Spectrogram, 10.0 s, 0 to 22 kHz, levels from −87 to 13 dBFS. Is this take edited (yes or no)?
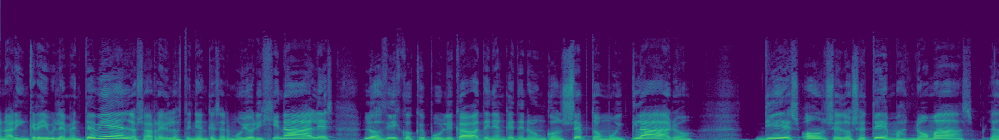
no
